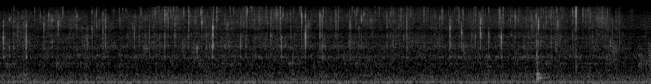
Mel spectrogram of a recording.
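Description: Red chili and asafoetida fry in oil in a pan, giving a steady, close sizzle with crackling pops scattered throughout, no voices.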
